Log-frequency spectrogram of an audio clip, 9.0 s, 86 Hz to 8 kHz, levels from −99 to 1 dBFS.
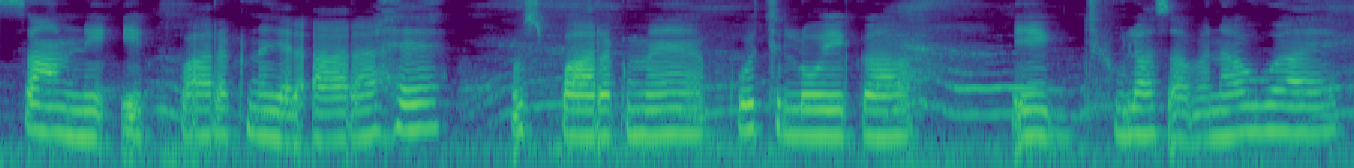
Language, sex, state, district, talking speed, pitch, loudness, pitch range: Hindi, female, Bihar, Darbhanga, 125 wpm, 215 Hz, -31 LUFS, 205-230 Hz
